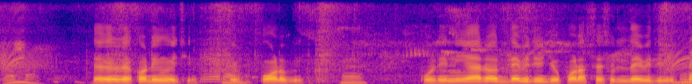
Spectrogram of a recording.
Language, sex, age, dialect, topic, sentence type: Bengali, male, 18-24, Western, agriculture, statement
